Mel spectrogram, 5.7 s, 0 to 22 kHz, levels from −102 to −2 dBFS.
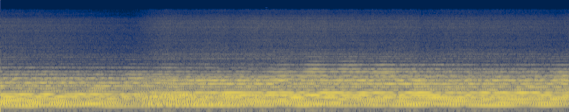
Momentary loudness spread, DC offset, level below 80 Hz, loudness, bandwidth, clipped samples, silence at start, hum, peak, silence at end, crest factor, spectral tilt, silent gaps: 3 LU; under 0.1%; -50 dBFS; -16 LUFS; 11 kHz; under 0.1%; 0 s; none; -2 dBFS; 0 s; 12 dB; -10 dB/octave; none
